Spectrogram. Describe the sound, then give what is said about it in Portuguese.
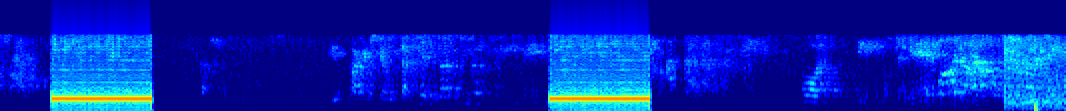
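A telephone line sounds its tone after a dropped call: two loud, steady mid-pitched beeps, each about one second long, separated by several seconds of near silence. Faint rustling follows at the end. “A ligação caiu, desculpa, a ligação caiu.”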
